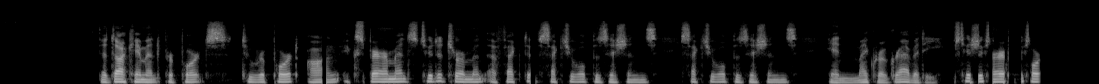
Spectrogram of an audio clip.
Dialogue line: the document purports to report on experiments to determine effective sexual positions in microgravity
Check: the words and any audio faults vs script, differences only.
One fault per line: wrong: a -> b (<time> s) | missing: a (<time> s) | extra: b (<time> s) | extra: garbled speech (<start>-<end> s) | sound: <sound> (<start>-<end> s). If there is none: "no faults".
sound: dropout (3.2-3.3 s)
sound: dropout (5.3-5.4 s)
extra: sexual positions (6.8 s)
extra: garbled speech (9.5-10.4 s)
